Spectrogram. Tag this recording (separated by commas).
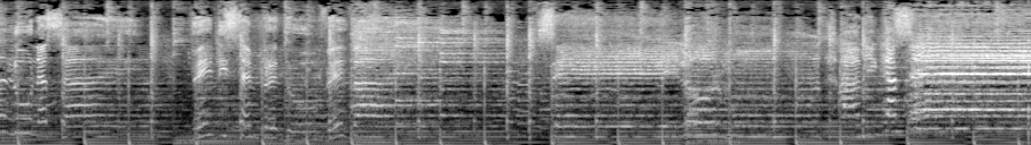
Music, Theme music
